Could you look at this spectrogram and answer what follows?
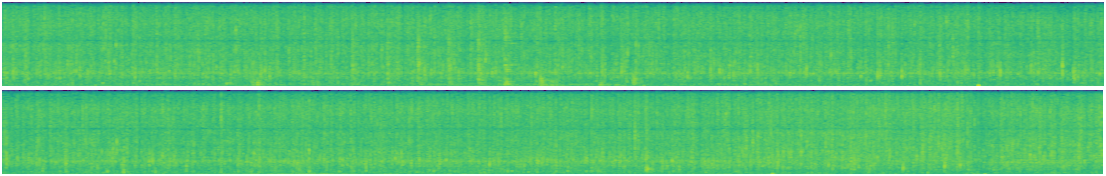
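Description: Strong water jet spraying from a pipe outlet and splashing onto leafy plants, a steady gushing hiss that gets a little louder in the last few seconds.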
